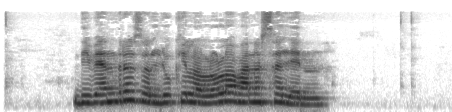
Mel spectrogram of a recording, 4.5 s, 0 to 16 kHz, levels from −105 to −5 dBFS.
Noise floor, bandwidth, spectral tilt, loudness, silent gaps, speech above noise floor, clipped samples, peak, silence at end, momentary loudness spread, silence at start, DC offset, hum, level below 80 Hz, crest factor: -83 dBFS; 11.5 kHz; -4.5 dB/octave; -25 LUFS; none; 58 dB; under 0.1%; -10 dBFS; 1.25 s; 10 LU; 0.75 s; under 0.1%; none; -72 dBFS; 18 dB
